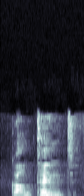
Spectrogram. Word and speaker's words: content: está utilizado como sustantivo esta misma palabra se puede utilizar como verbo y la pronunciación cambia ahí la fuerza de la pronunciación o el Stress que hay en la segunda sílaba aquí no verdad content content content ahí como verbo Okay y lleva el significado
